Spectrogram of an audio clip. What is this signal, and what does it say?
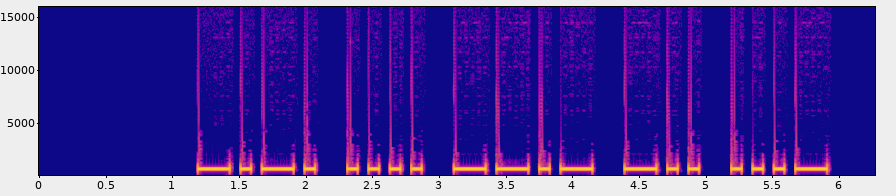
Morse code, heard as a keyed tone, about 15 wpm, 700 Hz. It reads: CHQDV
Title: Code Groups - 5 Letter:Numbers - 15wpm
